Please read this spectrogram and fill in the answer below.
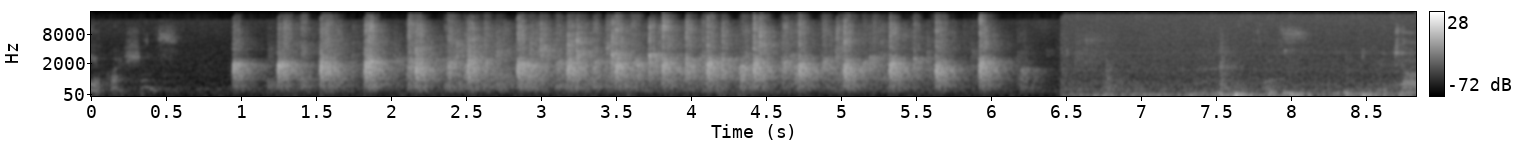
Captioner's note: applause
